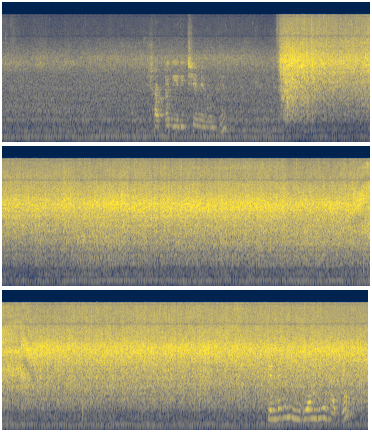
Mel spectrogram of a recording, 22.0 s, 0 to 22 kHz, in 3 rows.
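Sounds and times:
greens sizzling in hot oil: 5.5s - 22.0s.

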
